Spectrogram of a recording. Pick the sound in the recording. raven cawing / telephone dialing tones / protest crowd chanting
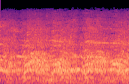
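protest crowd chanting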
